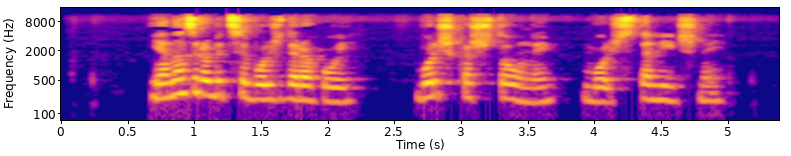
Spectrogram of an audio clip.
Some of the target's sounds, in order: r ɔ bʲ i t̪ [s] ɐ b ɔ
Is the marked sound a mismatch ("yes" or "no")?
yes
